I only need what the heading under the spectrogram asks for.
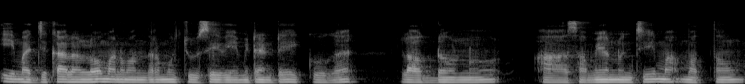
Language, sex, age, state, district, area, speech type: Telugu, male, 18-30, Andhra Pradesh, Konaseema, rural, spontaneous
